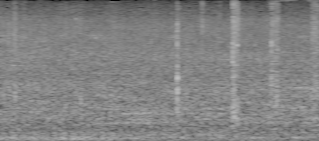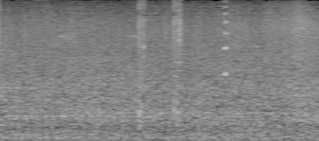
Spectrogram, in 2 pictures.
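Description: Steady hum of street and market background noise with traffic, broken by a few scattered light clicks and knocks.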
